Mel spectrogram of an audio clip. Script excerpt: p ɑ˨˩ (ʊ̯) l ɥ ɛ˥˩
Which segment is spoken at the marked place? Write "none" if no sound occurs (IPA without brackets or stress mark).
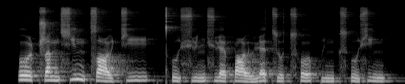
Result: ʊ̯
